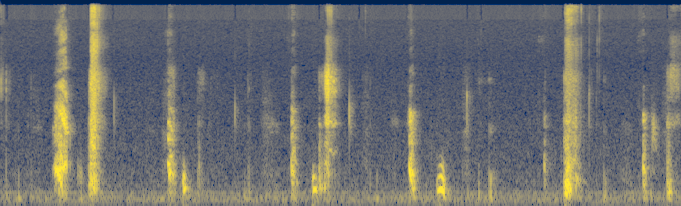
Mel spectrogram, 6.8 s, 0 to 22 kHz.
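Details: Rapid run of about eight sharp sneezes in under seven seconds, part of a sneezing fit continuing from an earlier fit and lasting about 20 minutes at this speed; paroxysmal sneezing.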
